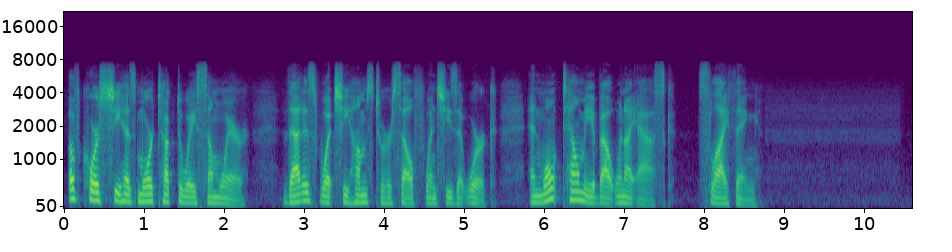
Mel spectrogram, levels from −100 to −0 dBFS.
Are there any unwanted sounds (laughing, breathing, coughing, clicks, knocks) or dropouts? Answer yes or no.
no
